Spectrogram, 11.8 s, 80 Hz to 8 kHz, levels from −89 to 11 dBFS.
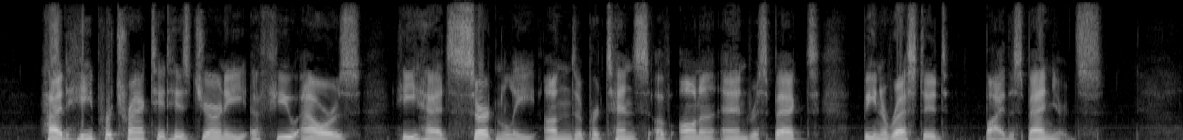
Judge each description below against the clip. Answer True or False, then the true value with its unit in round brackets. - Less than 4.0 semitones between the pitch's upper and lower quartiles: False (4.5 semitones)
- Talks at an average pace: False (110 wpm)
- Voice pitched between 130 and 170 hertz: True (135 Hz)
